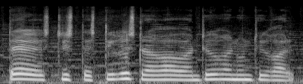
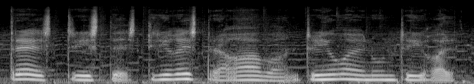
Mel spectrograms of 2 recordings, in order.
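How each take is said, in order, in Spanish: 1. Se dice a velocidad normal. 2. Se dice a velocidad lenta. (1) "Ahora a velocidad normal" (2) "Vamos con la lenta"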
